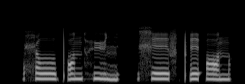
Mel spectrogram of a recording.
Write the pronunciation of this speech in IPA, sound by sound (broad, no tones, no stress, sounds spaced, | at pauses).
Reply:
ħ oː pʼ ɔ n h y n | x eː f pʼ e ʔ ɔ n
